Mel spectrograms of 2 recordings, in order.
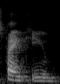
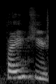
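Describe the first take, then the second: First: Said in the usual way. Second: Higher, holding back excitement; mock serious thank you; trying to sound serious. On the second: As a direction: force a serious tone. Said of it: "trying to make her voice sound serious".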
